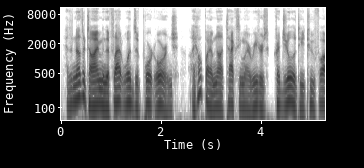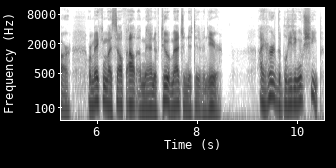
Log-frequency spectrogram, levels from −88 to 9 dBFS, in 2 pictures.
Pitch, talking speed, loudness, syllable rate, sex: 110 Hz, 215 wpm, -20 LUFS, 4.7 syllables/s, male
